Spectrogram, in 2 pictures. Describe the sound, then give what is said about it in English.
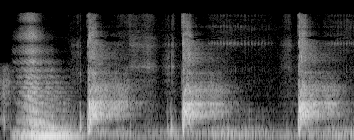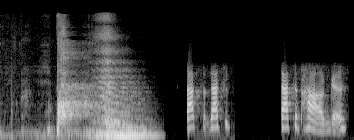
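A French bulldog lets out several loud, rough barks mixed with low, rumbling growls over about eight seconds, followed by a couple of short, muffled voice-like bursts. “I thought it might have been in a French bulldog. It is.”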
